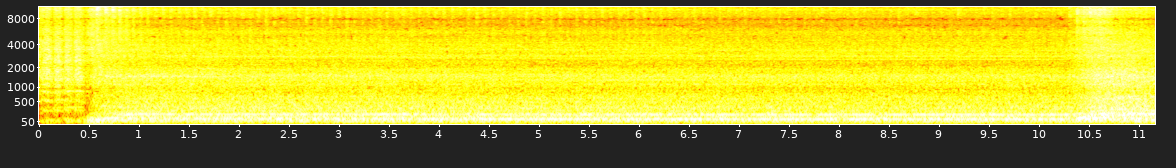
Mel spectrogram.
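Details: Stock 2005 Toyota 4Runner, 4.7 V8: catches and settles into a loud, raspy puffing idle with a sharp exhaust chuff on a rev at the end, from a bad exhaust leak.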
